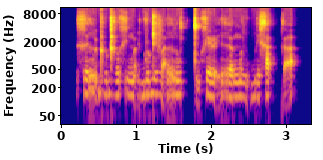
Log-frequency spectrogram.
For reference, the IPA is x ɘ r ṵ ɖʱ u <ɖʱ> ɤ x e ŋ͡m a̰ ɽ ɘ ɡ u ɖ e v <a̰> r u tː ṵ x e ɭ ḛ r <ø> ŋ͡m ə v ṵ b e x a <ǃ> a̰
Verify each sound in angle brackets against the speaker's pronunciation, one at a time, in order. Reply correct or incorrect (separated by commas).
correct, correct, incorrect, incorrect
